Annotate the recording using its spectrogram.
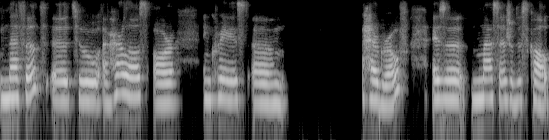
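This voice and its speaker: A woman's fairly high, dark and mellow voice with a non-native accent, very slow with long, frequent pauses, fairly even intonation, and a quiet background. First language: not English. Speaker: conference presenter. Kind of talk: conference Q&A. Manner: halting, many fillers.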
